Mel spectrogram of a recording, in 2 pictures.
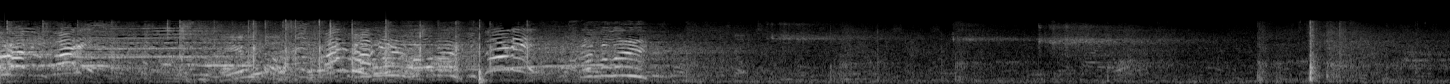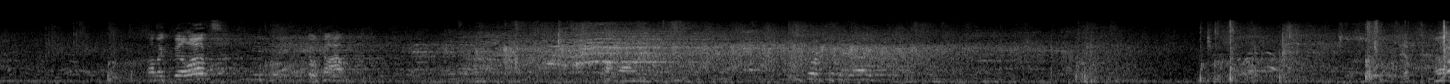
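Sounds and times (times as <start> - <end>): tennis ball smack: 12.6 - 13.6.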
